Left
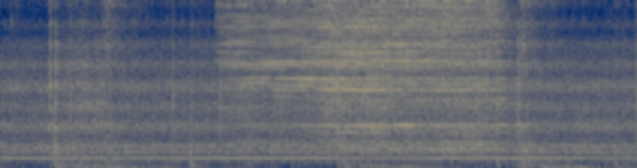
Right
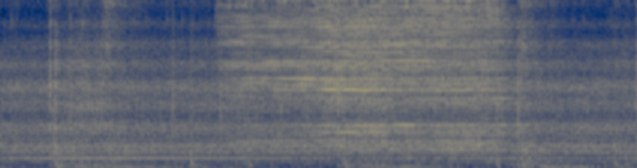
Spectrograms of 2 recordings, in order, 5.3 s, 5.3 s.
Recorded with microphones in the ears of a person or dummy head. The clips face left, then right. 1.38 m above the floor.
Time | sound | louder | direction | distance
1.8 | sawing | left 4 dB | 15° left (ahead or behind) | 3 m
